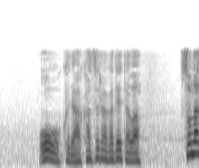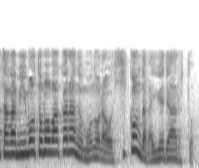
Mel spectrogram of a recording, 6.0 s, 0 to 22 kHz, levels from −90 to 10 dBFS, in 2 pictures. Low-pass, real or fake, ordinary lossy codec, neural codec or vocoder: 7.2 kHz; real; none; none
